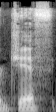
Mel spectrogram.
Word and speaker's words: GIF: Whether or not you pronounce it GIF or JIF, you're doing it wrong. It's Jif, and I can prove it to you using phonetics and lexicalization.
